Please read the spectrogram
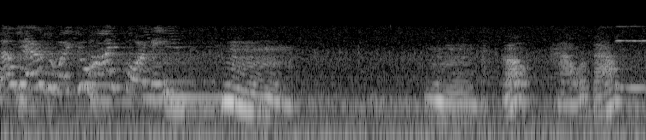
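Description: Animated-film voices making wordless sounds with sliding, falling pitch, over faint background music.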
